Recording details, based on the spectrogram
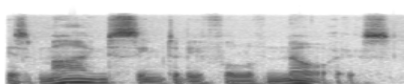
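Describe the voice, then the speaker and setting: A man's voice: a bass voice, animated, unhurried, breathy edge. A man reading a comic novel aloud as a scripted storybook narration. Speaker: audiobook narrator.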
